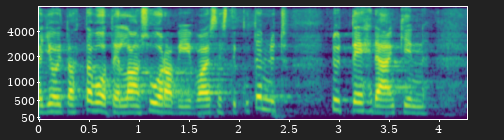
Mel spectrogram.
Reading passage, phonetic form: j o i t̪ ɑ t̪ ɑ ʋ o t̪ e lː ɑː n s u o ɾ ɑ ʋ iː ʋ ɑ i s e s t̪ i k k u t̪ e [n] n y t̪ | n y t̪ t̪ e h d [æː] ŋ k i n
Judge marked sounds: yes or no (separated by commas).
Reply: yes, yes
